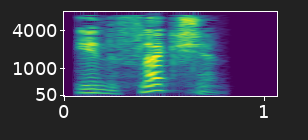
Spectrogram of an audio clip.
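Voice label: "inflexion", British English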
